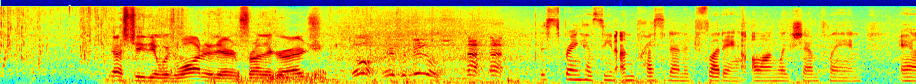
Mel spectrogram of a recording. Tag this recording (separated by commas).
Speech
